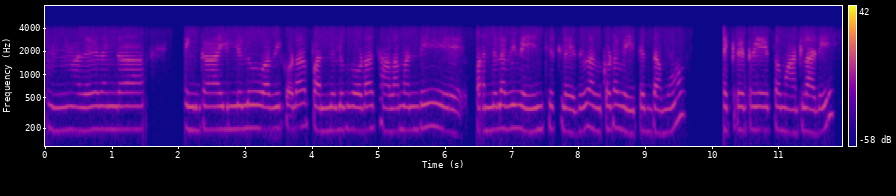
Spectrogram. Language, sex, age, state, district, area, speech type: Telugu, female, 45-60, Telangana, Mancherial, rural, conversation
